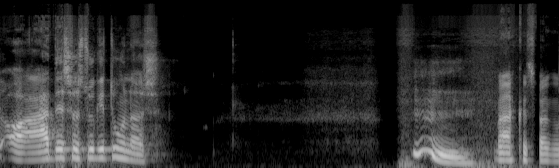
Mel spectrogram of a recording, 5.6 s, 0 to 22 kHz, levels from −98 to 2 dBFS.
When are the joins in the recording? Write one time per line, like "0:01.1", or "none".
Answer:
none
